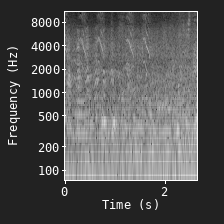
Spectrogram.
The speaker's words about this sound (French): Ils sont attaqués par une oie là-bas. Ils se font pincer les fesses par une oie, ceux qui vont dans le Jourdain.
